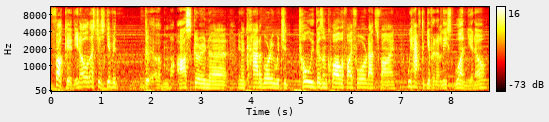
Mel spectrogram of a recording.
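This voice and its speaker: A man's voice: a little high, fairly quick, music in the background. A man doing casual playthrough commentary, reading narration aloud and joking with plenty of swearing, on a close mic. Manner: animated, joking, swears freely. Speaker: let's play streamer.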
